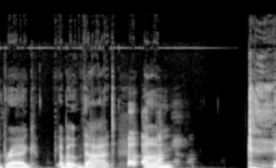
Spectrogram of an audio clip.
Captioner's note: laughs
